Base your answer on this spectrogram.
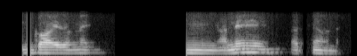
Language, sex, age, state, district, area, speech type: Telugu, male, 18-30, Telangana, Peddapalli, urban, conversation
